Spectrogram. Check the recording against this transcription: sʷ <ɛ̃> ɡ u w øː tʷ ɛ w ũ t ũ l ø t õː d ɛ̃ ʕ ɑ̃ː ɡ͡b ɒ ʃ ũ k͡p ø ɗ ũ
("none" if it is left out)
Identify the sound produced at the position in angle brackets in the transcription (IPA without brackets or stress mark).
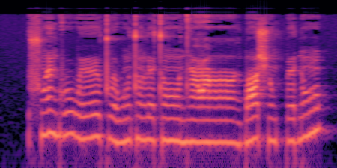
ɛ̃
